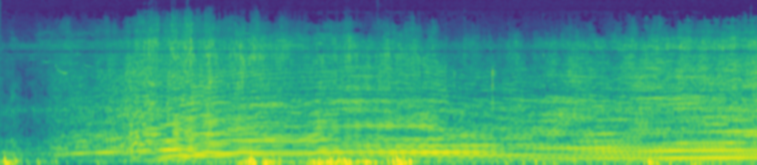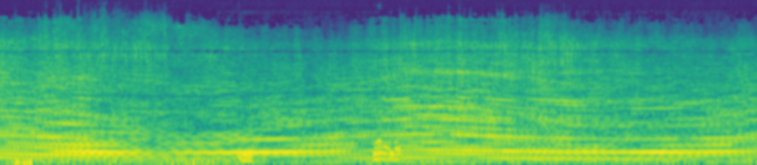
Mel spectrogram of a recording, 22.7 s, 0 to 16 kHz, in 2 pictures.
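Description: A Saito 125a single-cylinder four-stroke glow engine swinging a 16x6 APC propeller on an RC Christen Eagle II biplane in flight. The engine note fades in about two seconds in and then slowly rises and falls in pitch as the plane passes and manoeuvres. A few low thumps come a few seconds in.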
